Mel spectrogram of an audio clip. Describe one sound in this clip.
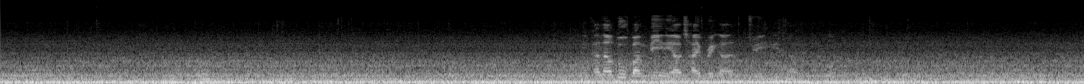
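Road noise rumbles low and steady inside a moving car.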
